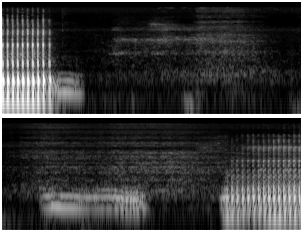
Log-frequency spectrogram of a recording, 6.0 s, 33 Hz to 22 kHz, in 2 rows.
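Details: A 6-year-old English Bulldog sleeping in Bodmin on February 23, 2023 snores in loud, rapid, jackhammer-like rattling bursts, almost mechanical. Between them come softer, lower, droning snorts and breaths.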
